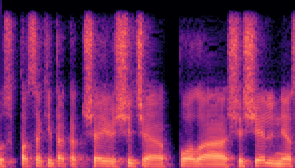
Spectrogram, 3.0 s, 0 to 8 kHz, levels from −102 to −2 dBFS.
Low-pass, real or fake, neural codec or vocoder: 7.2 kHz; fake; codec, 16 kHz in and 24 kHz out, 1 kbps, XY-Tokenizer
